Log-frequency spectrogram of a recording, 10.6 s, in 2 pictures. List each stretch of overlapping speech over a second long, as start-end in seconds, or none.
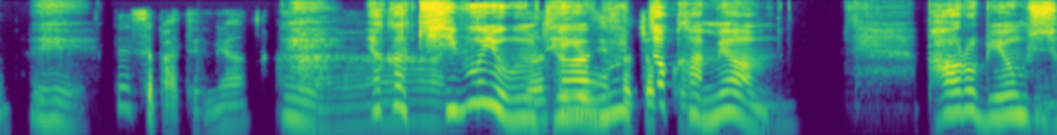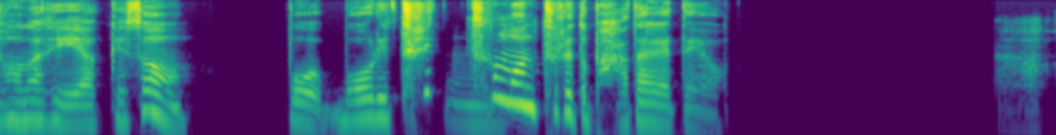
1.4-3.9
